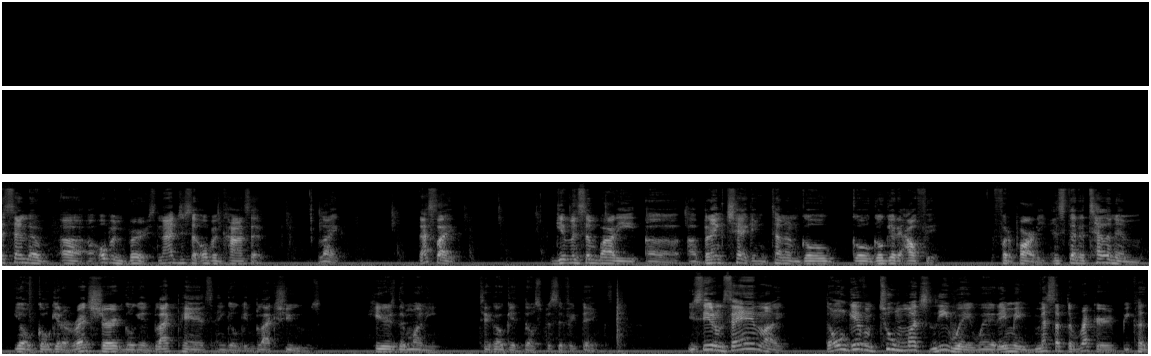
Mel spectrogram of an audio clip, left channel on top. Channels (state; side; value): silent; left; digital silence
